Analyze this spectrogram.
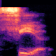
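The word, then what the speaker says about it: vier: This V, in this case, is pronounced like an F, like in English, for or if.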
